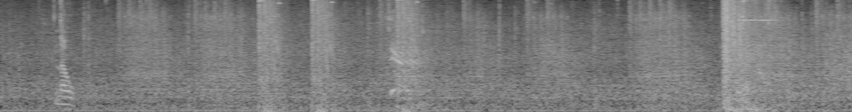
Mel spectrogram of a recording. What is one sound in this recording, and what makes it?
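Gunshots crack in an echoing tunnel.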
